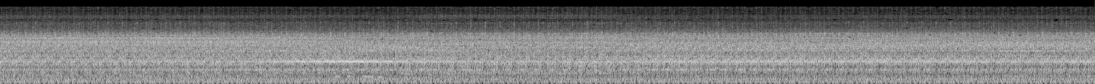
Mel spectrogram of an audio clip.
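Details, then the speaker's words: CAT 950H wheel loader diesel idling with a loping, uneven misfire and low power; error 36/1-5 points to the number one injector circuit (open or short), leaving one cylinder dead. "so there will come less power of the machine because one injector is not functioning"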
